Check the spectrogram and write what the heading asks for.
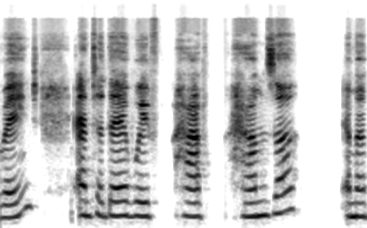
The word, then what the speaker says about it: Hamza: I help run the Cyber Range, and today we have Hamza. Am I pronouncing the name correct? Yeah, Hamza.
